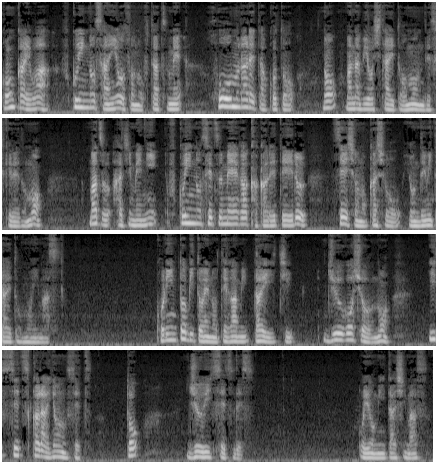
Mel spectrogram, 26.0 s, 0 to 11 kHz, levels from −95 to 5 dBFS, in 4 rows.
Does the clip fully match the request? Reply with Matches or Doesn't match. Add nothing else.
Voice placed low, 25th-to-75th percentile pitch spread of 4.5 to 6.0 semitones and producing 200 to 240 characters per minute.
Doesn't match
